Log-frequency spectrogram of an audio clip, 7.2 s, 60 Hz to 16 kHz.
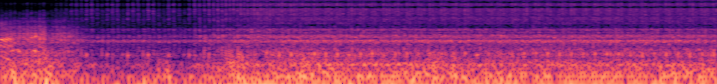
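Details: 1946 J-3 Cub engine's first start after a four-year restoration, first time outdoors: it catches and settles into a steady, even beat with no misses after the fuel lines took a minute to prime. Mags and carb heat checked good, temperature a little over 100. Normal running.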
